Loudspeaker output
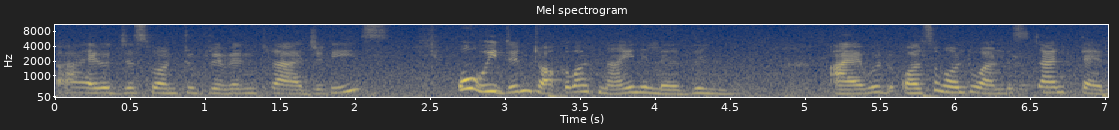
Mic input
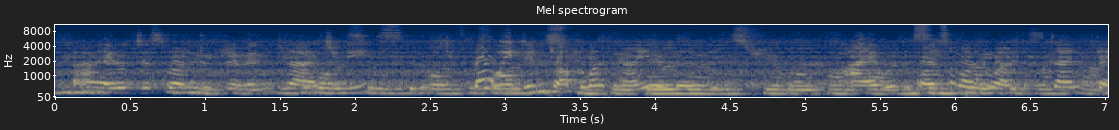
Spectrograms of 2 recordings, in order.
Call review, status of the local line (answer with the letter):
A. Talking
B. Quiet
A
